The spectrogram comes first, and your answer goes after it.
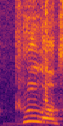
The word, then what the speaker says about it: Coulomb: We're going to talk about Coulombs Law. Now, here's how you say it. Coo, like he's cool. Ohms, like he's meditating. Or like you're combing your hair.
